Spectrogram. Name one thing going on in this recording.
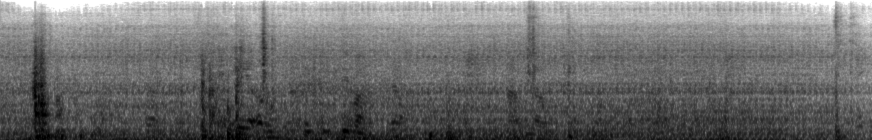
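A fish flaps and thumps on a boat deck.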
